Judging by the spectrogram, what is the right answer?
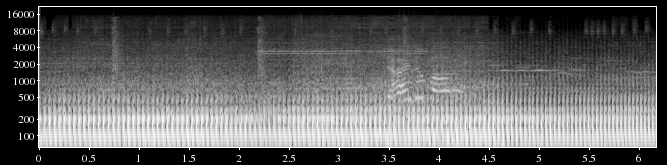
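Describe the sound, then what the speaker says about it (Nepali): A motorcycle engine rumbles loud and close in a steady, throbbing drone, with brief voices rising over it midway through. "ल फेरि हाम्रो साउन्ड सुरु हो बाइकको"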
